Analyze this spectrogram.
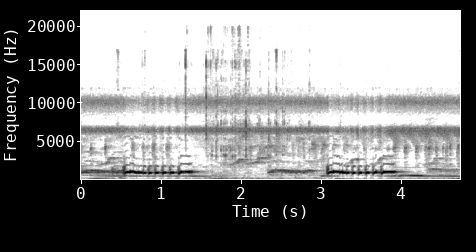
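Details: Zebra dove of the silver udanmas line, singing as a lure for catching doves: twin bursts of rapid pulsed cooing about two and a half seconds apart with fainter coos between them, backed by a continuous shrill electronic tone and low rhythmic thumping.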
